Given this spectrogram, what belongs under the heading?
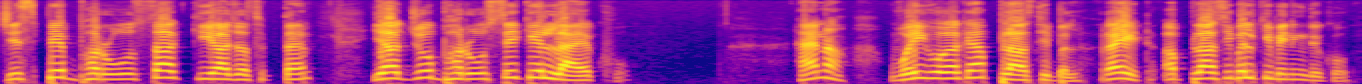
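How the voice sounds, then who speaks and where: Brief: male vocabulary teacher, smooth and resonant, keeps repeating questions to the class. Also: extremely high pitch, a little mellow, no echo. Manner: repeats each question back to students, calls them "bhai". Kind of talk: exam-prep vocabulary lesson.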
